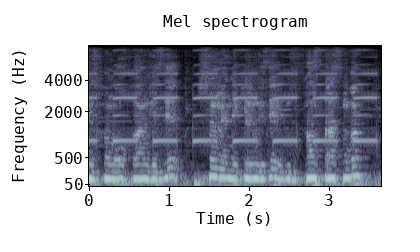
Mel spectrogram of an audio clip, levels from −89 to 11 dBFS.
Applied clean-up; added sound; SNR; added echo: none; Alarm; 11 dB; reverberation time 0.2 s.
